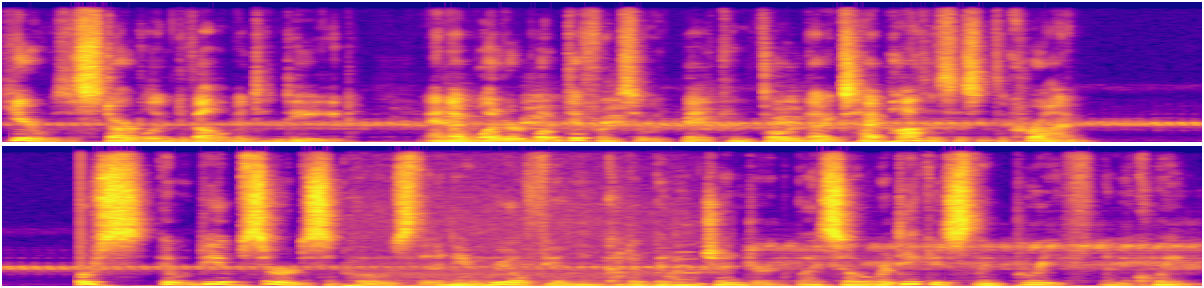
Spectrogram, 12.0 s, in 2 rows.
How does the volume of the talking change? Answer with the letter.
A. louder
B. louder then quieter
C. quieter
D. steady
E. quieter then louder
D.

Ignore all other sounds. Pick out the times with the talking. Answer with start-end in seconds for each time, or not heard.
0.0-5.5, 6.3-11.9.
